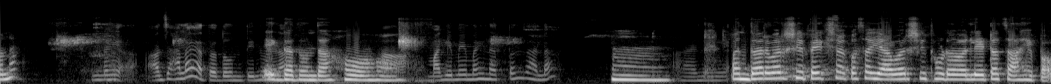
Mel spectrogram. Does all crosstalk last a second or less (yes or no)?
no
